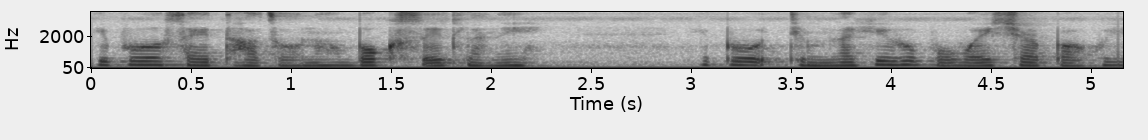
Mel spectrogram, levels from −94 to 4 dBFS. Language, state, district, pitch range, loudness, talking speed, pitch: Sumi, Nagaland, Dimapur, 150-175 Hz, -19 LUFS, 130 wpm, 155 Hz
